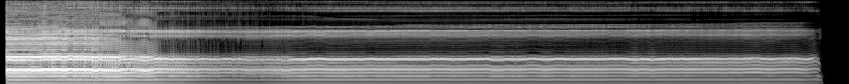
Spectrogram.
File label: aphemia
